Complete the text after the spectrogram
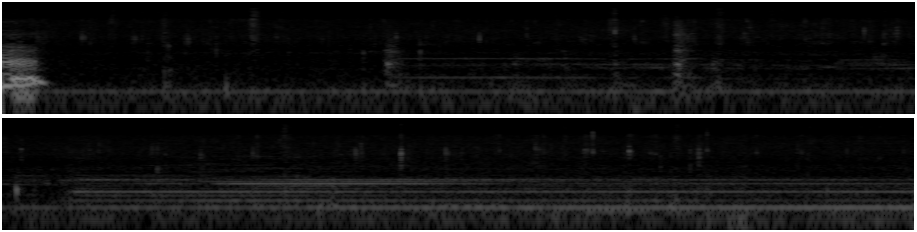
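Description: A cat licks and laps at a treat close by.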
